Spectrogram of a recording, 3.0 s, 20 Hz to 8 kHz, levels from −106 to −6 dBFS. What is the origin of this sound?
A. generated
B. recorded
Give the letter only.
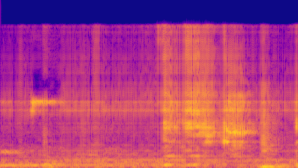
A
